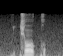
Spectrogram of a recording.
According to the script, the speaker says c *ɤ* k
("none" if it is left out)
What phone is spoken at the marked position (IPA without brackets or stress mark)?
o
